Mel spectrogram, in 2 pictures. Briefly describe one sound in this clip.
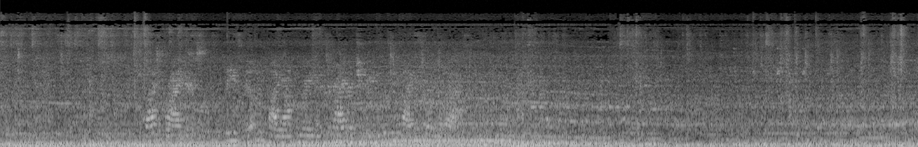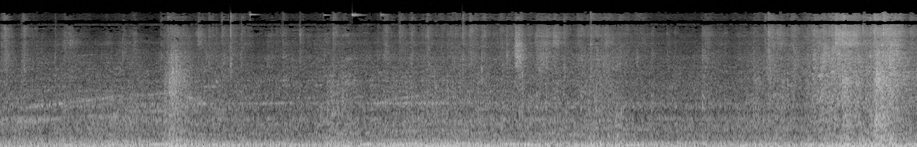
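A bus's body and windows rattle over the road.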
